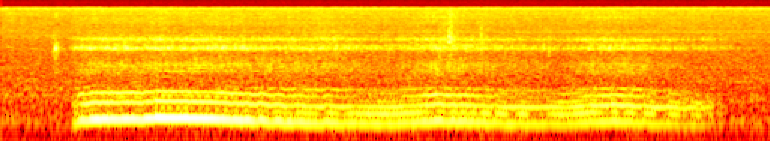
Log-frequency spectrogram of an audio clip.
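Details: Somali cat named Chouchou growls threateningly to stop its cat teaser toy being taken: one long, steady, low rumbling growl that holds an even pitch for about four seconds before fading, recorded indoors against a quiet background.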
